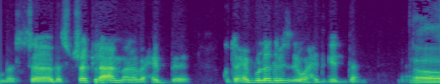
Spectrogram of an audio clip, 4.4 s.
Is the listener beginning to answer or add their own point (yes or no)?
yes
